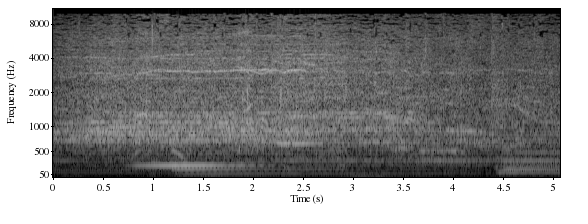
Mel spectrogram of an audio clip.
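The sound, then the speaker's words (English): A large church audience roars with screams, whoops and cheers, a loud, sustained wall of crowd noise that swells and holds for several seconds. “You can scream louder than that.”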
